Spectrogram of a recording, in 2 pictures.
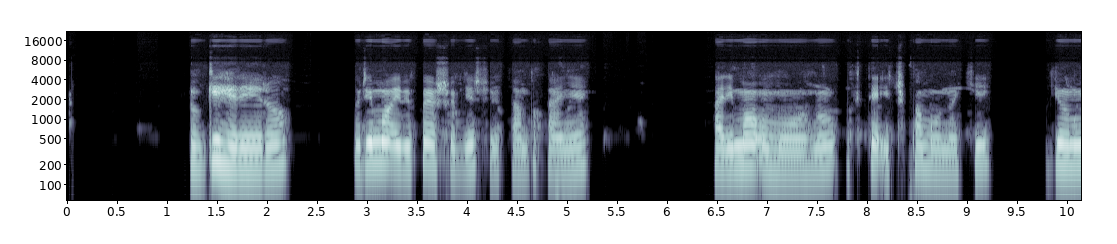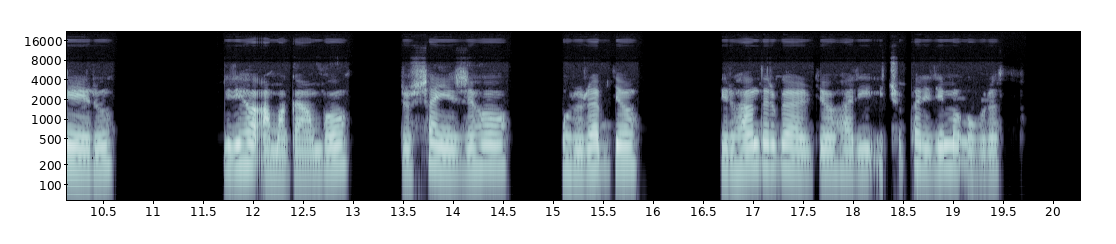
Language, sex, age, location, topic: Kinyarwanda, female, 18-24, Huye, health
